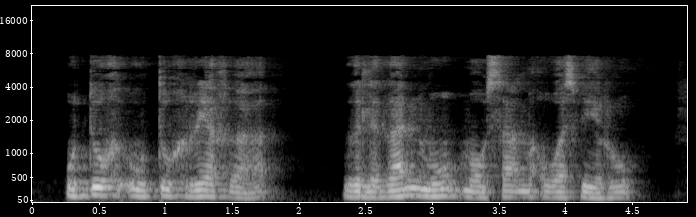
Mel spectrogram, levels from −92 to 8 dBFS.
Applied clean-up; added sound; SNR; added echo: neural mask model DeepFilterNet 3.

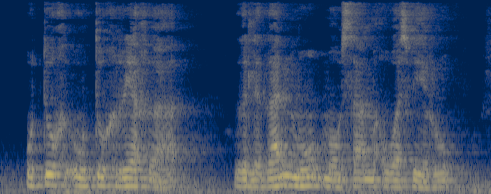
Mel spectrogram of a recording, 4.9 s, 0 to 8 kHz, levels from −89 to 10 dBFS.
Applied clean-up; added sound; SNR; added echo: none; Thunderstorm; 18 dB; reverberation time 0.7 s.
